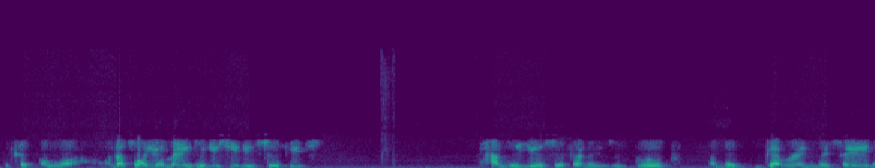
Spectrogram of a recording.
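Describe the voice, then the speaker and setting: A man with a mid-range voice that is both creaky and husky teaches an Islamic lesson, commenting on a text as a religious teacher. His manner is emphatic, marked by repeated phrases, rhetorical questions and shifts into Arabic recitation. It is captured in tinny, narrow, telephone-like audio.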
